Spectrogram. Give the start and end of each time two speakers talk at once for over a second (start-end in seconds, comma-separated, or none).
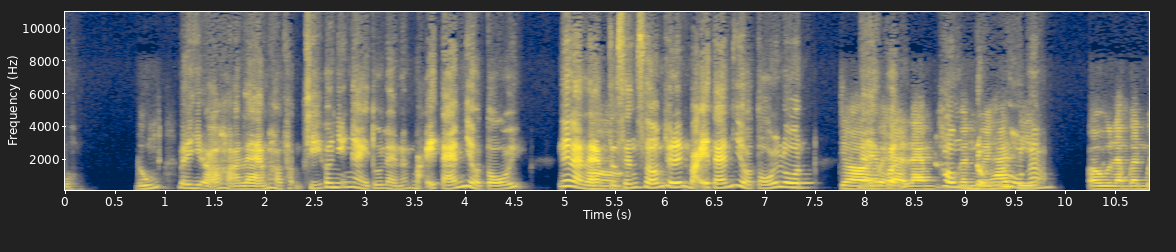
7.9-9.8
